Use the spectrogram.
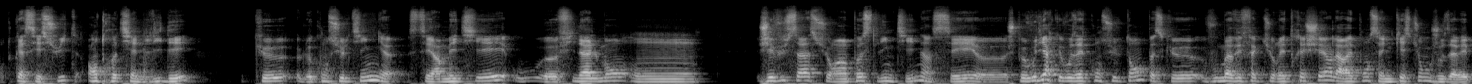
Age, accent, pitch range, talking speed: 40-59, French, 125-165 Hz, 205 wpm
